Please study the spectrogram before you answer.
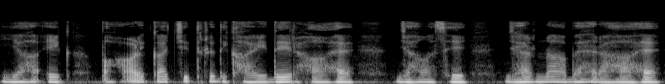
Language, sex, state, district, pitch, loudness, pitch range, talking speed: Hindi, male, Jharkhand, Ranchi, 110 Hz, -20 LUFS, 105-115 Hz, 135 wpm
